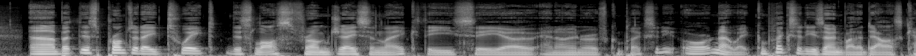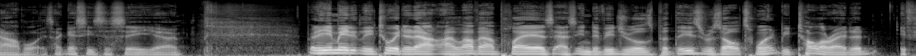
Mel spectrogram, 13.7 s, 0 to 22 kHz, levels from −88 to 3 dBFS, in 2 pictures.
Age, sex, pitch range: 30-49, male, 100-140 Hz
